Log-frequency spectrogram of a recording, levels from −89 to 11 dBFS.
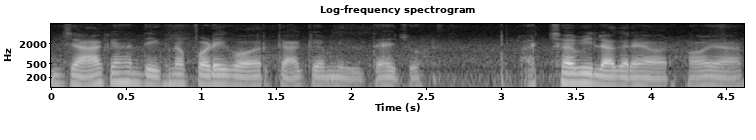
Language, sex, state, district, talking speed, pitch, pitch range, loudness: Hindi, male, Chhattisgarh, Jashpur, 205 wpm, 105 Hz, 95-115 Hz, -18 LUFS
